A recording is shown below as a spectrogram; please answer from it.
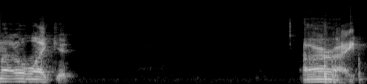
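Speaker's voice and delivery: usual speaking voice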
